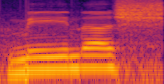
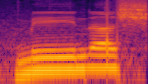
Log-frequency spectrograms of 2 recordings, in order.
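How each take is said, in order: Both takes have the same delivery.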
